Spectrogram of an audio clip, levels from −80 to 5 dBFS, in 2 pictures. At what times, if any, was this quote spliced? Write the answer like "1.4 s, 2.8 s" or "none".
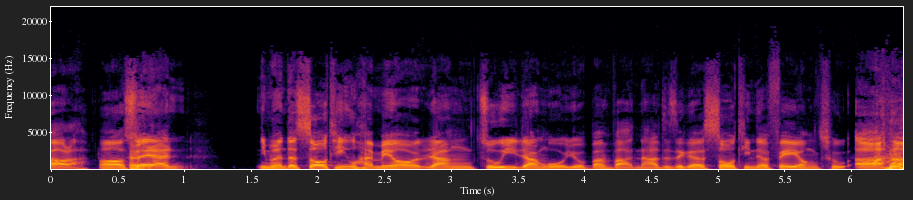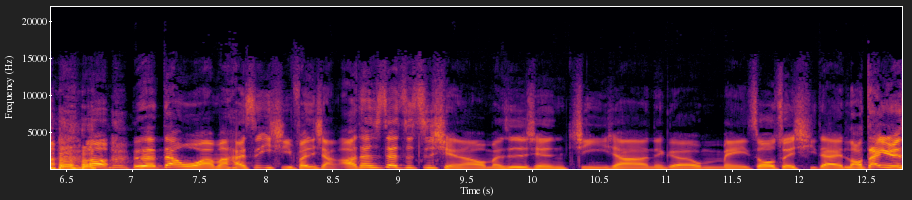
none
